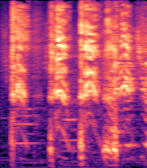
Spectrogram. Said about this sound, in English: It's not COVID. It's my allergies. Don't worry about it. I'm actually coughing now because those make it funner.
